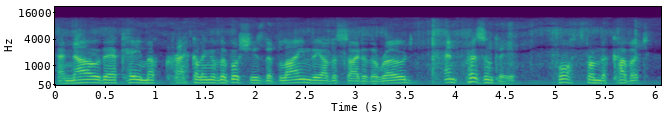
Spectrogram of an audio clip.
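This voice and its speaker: A man's voice: medium pitch, normal speed, a bit bright, slight background noise, rough recording. A man narrating an adventure audiobook in a storytelling manner with old-fashioned literary phrasing. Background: music under the narration.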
